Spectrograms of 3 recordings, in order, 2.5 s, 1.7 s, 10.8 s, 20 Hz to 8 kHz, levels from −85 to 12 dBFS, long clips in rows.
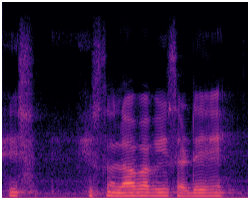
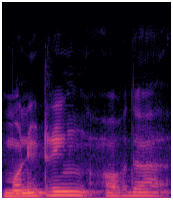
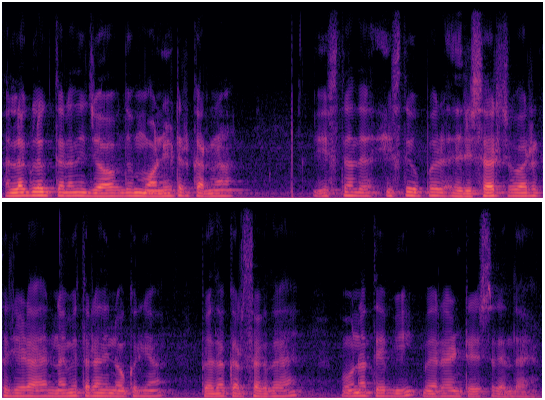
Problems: none marked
